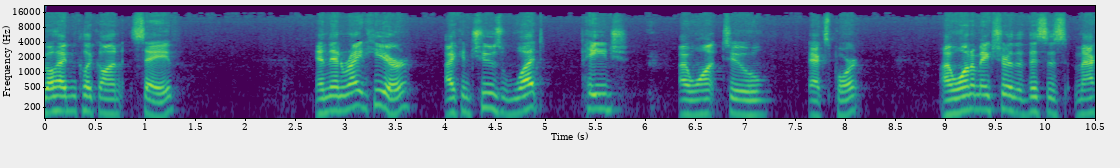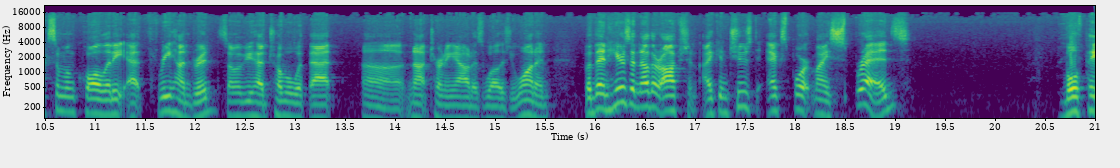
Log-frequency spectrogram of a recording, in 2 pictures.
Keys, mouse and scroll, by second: 1.2 click, 9.5 click, 10.6 click, 11.9 click, 12.3-13.4 typing, 14.2 click, 15.2 click, 18.7 click.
